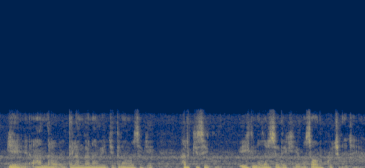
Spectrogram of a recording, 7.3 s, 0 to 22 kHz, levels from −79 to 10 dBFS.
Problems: constant background noise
